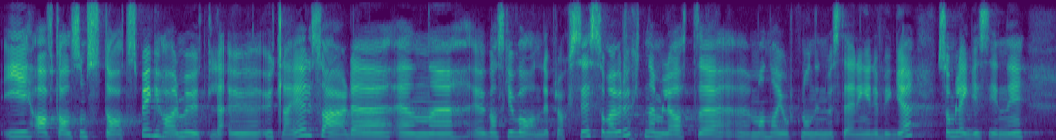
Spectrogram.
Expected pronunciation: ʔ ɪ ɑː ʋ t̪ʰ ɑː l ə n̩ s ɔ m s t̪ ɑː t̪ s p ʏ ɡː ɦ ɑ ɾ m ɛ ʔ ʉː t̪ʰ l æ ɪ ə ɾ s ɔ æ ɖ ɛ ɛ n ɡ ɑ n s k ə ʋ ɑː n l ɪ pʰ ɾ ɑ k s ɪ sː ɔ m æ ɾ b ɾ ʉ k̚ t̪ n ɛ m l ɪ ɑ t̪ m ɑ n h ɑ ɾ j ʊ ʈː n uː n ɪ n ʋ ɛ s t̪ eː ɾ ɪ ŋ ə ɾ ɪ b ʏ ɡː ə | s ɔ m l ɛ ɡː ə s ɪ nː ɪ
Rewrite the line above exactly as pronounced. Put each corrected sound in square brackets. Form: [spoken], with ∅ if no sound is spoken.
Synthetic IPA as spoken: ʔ ɪ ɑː ʋ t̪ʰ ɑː l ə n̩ s ɔ m s t̪ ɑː t̪ s [b] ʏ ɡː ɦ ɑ ɾ m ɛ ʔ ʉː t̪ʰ l æ ɪ ə ɾ s ɔ æ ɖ ɛ ɛ n ɡ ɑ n s k ə ʋ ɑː n l ɪ pʰ ɾ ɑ k s ɪ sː ɔ m æ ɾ b ɾ ʉ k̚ t̪ n ɛ m l ɪ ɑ t̪ m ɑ n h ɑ ɾ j ʊ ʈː n uː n ɪ n ʋ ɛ s t̪ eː ɾ ɪ ŋ ə ɾ ɪ b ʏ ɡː ə | s ɔ m l ɛ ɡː ə s ɪ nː ɪ

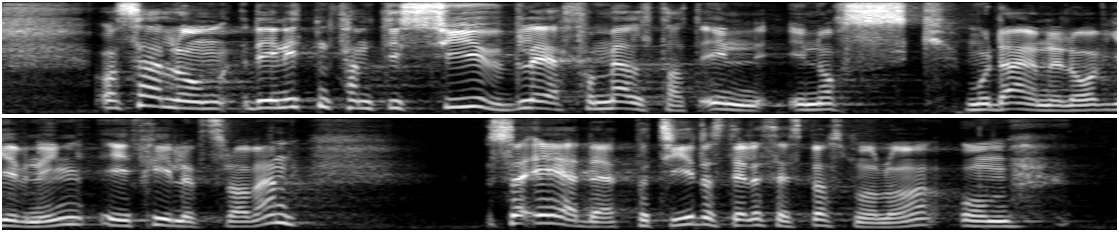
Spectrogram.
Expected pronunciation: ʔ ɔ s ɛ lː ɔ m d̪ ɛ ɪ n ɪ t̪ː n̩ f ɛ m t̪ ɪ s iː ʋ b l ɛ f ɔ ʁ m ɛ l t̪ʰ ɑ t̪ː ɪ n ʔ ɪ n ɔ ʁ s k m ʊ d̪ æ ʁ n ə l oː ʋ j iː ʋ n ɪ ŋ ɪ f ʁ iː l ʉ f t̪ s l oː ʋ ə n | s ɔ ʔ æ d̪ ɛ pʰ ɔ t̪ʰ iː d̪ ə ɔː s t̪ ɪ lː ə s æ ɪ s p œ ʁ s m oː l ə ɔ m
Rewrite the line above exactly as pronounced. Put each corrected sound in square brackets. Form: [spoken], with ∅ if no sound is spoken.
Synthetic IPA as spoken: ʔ ɔ s ɛ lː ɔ m d̪ ɛ ɪ n ɪ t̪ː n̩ f ɛ m t̪ ɪ s [yː] ʋ b l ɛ f ɔ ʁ m ɛ l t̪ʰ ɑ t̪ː ɪ n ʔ ɪ n ɔ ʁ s k m ʊ d̪ æ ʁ n ə l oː ʋ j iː ʋ n ɪ ŋ ɪ f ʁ iː l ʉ f t̪ s l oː ʋ ə n | s ɔ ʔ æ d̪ ɛ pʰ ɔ t̪ʰ iː d̪ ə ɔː s t̪ ɪ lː ə s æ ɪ s p œ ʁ s m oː l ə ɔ m

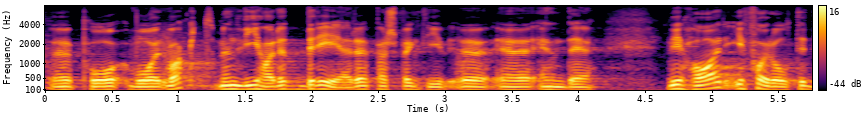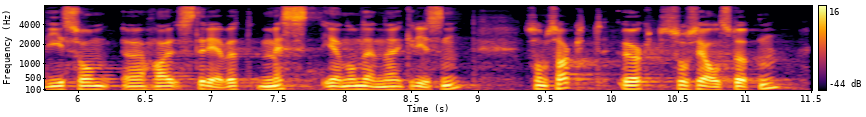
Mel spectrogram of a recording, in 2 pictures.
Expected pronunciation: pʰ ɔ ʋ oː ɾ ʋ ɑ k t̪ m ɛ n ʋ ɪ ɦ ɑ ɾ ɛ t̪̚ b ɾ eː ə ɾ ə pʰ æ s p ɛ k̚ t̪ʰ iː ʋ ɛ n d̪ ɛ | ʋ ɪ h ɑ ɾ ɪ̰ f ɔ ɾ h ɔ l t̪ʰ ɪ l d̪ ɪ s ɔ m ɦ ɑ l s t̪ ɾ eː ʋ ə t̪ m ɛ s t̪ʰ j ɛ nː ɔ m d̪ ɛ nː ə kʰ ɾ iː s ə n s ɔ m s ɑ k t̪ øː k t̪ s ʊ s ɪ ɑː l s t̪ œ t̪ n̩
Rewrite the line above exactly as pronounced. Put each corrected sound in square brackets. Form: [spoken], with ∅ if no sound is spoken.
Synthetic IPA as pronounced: pʰ ɔ ʋ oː ɾ ʋ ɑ k t̪ m ɛ n ʋ ɪ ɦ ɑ ɾ ɛ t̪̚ b ɾ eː ə ɾ ə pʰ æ [ʂ] p ɛ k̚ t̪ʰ iː ʋ ɛ n d̪ ɛ | ʋ ɪ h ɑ ɾ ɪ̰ f ɔ ɾ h ɔ l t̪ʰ ɪ l d̪ ɪ s ɔ m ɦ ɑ [ɾ] s t̪ ɾ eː ʋ ə t̪ m ɛ s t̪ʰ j ɛ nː ɔ m d̪ ɛ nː ə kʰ ɾ iː s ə n s ɔ m s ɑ k t̪ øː k t̪ s ʊ s ɪ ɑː l s t̪ œ t̪ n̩

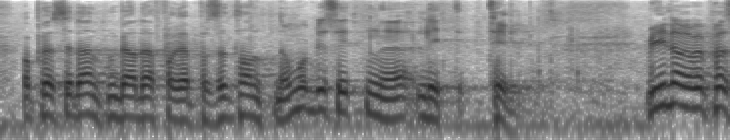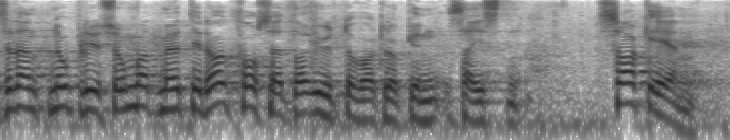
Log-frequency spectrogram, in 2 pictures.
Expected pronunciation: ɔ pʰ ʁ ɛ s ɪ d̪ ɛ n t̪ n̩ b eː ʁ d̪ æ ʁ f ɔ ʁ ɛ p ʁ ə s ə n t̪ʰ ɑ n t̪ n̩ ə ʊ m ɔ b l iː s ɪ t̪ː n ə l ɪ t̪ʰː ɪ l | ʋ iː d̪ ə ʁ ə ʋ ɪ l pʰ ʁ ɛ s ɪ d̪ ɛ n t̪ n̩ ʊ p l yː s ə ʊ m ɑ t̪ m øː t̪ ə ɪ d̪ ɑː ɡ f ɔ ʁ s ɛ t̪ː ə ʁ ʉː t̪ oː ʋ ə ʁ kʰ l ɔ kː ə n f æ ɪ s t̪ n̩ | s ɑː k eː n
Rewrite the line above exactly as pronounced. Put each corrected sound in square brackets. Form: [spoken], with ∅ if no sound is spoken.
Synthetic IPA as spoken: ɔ pʰ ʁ ɛ s ɪ d̪ ɛ n t̪ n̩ b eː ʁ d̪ æ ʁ f ɔ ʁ ɛ p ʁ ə s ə n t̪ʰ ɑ n t̪ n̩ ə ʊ m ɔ b l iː s ɪ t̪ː n ə l ɪ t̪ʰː ɪ l | ʋ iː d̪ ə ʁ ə ʋ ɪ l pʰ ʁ ɛ s ɪ d̪ ɛ n t̪ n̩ ʊ p l yː s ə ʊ m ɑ t̪ m øː t̪ ə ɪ d̪ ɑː ɡ f ɔ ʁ s ɛ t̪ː ə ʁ ʉː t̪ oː ʋ ə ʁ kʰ l ɔ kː ə n [s] æ ɪ s t̪ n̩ | s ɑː k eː n

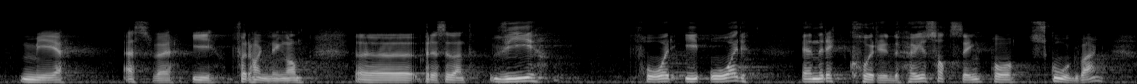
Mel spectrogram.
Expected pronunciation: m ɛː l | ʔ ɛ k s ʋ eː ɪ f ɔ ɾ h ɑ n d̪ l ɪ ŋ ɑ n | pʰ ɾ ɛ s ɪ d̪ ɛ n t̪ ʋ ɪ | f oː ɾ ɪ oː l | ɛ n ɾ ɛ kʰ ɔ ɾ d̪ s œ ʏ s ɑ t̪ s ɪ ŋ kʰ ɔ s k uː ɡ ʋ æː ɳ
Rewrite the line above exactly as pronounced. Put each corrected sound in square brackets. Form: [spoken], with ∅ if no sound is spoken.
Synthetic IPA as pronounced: m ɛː [∅] | ʔ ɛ [∅] s ʋ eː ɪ f ɔ ɾ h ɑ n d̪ l ɪ ŋ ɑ n | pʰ ɾ ɛ s ɪ d̪ ɛ n t̪ ʋ ɪ | f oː ɾ ɪ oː [ɾ] | ɛ n ɾ ɛ kʰ ɔ ɾ d̪ [h] œ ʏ s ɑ t̪ s ɪ ŋ [pʰ] ɔ s k uː ɡ ʋ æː ɳ

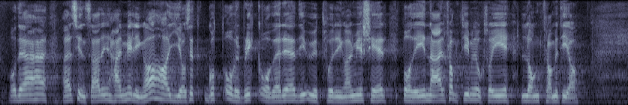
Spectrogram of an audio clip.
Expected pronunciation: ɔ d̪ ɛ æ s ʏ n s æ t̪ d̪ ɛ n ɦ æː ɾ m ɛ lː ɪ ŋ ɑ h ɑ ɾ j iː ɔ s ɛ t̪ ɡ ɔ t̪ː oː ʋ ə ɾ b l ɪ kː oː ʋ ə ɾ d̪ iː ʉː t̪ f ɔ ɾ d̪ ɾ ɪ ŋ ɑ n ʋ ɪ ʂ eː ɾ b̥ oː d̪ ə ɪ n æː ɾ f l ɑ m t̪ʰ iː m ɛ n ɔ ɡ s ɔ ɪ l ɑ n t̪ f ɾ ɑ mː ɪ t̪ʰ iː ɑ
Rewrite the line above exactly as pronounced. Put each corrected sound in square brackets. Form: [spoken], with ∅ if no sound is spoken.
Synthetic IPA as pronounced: ɔ d̪ ɛ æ s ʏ n s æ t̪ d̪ ɛ n ɦ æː ɾ m ɛ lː ɪ ŋ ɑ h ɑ ɾ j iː ɔ s ɛ t̪ ɡ ɔ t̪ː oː ʋ ə ɾ b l ɪ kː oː ʋ ə ɾ d̪ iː ʉː t̪ f ɔ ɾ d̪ ɾ ɪ ŋ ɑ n ʋ ɪ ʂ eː ɾ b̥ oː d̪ ə ɪ n æː ɾ f [ɾ] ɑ m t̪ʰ iː m ɛ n ɔ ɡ s ɔ ɪ l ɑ [ŋ] t̪ f ɾ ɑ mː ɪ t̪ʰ iː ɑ

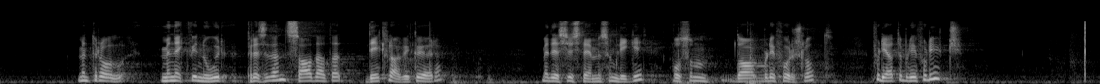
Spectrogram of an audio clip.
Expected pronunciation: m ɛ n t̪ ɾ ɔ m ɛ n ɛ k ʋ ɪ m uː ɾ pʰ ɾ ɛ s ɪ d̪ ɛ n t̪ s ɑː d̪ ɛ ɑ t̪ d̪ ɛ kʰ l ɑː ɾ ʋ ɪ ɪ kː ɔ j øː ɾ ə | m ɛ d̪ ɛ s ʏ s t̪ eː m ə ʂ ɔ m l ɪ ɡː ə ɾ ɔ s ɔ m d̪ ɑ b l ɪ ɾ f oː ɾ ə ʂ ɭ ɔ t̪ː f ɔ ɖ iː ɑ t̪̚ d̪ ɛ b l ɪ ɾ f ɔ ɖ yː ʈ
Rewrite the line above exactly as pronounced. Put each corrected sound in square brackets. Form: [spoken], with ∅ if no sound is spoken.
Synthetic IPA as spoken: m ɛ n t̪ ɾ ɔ m ɛ n ɛ k ʋ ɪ [n] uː ɾ pʰ ɾ ɛ s ɪ d̪ ɛ n t̪ s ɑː d̪ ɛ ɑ t̪ d̪ ɛ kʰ l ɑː ɾ ʋ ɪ ɪ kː ɔ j øː ɾ ə | m ɛ d̪ ɛ s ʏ s t̪ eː m ə [s] ɔ m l ɪ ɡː ə ɾ ɔ s ɔ m d̪ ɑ b l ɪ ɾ f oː ɾ ə ʂ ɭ ɔ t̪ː f ɔ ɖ iː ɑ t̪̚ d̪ ɛ b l ɪ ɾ f ɔ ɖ yː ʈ

